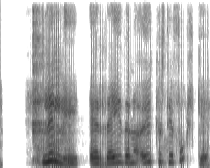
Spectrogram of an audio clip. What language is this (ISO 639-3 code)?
isl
